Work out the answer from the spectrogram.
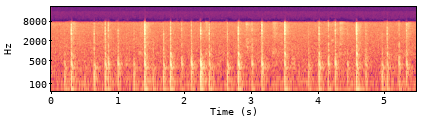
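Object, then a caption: Pine wooden tabletop. Fingernails of both hands tap on a solid light pine tabletop in an irregular pattern of 21 short, crisp clicks. Each tap is a dry, bright tick with a faint woody tone around 390 Hz, and it dies away almost instantly against a quiet background.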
